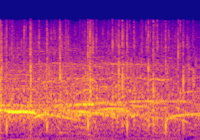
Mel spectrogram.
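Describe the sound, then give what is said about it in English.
A crowd cheers and applauds at a robotics competition as the robot Chimp gets back up on its own after a fall, a sustained, dense roar of clapping and shouting. “Chimp gets back up on its own. The crowd loses it.”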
